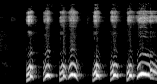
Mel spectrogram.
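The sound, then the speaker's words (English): A person in the woods imitates a barred owl, giving a quick rhythmic run of about seven loud hoots with rising-and-falling pitch, the series ending in a drawn-out final call. “Today Devin was listening for birds in the woods and I did a owl call.”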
